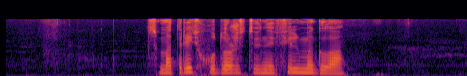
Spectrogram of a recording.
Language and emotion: Russian, neutral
